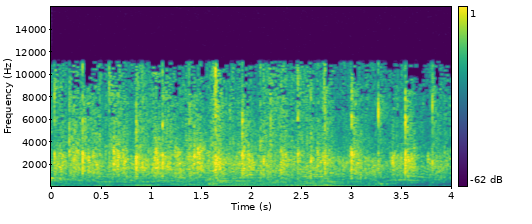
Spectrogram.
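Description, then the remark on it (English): An audience claps steadily, a dense wash of many hands filling the room at a moderate level, with a low hum of voices and murmur beneath. “Oh, you ought to clap your hands right there.”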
